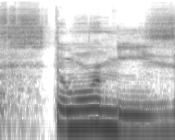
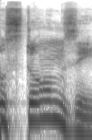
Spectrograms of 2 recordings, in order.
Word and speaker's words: Stormzy: hopefully oh right how did you feel about stormies uh being in washoe's legion how do you say that his name storm storm z oh stormzy yeah storm zed y stormtrooper y excuse me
